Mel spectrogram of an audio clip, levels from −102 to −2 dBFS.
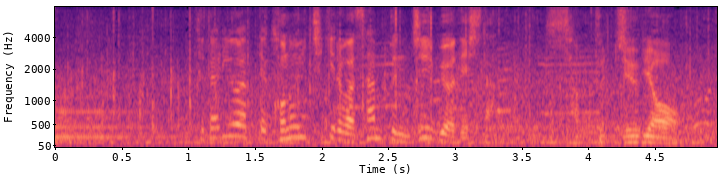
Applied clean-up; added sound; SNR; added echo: none; Drum; 13 dB; none.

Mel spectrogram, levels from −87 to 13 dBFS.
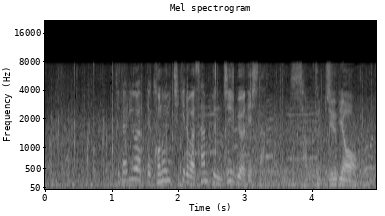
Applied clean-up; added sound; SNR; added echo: none; none; none; none.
